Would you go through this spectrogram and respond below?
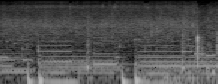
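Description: Chicken frying in a pot gives a steady sizzle, with low knocks and a scraping stir now and then, close by and with no talking.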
